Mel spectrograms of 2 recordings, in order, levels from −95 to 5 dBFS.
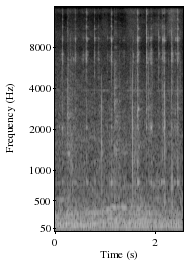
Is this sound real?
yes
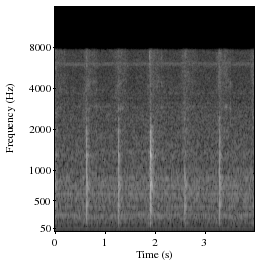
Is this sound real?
yes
